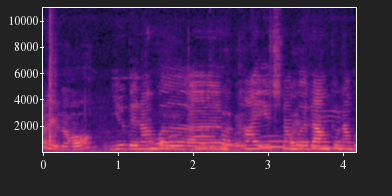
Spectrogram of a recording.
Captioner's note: voiceover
